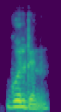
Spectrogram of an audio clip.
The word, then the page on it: gulden: Indian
